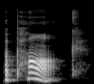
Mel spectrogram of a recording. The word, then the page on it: a park: British English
